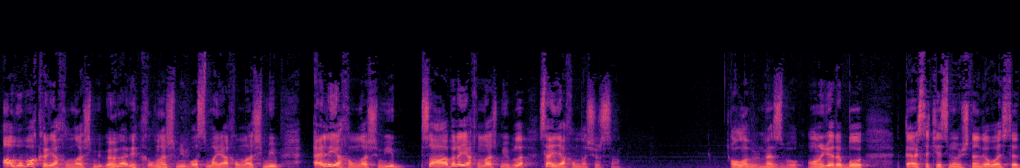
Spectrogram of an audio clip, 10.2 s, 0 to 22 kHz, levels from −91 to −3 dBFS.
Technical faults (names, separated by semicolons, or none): none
